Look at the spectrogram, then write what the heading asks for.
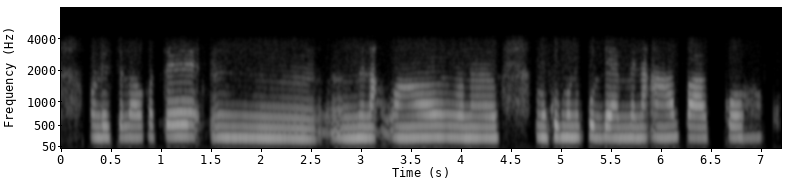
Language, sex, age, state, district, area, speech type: Santali, female, 18-30, West Bengal, Jhargram, rural, conversation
